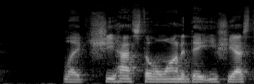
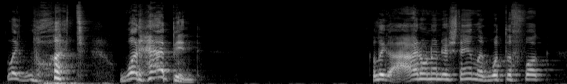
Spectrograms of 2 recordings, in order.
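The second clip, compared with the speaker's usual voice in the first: put-on higher, incredulous valley-girl whine; high mock disbelief; mock outrage; 8 semitones higher, 3 dB louder than usual. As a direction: play the baffled, offended friend.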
